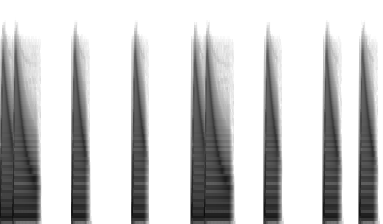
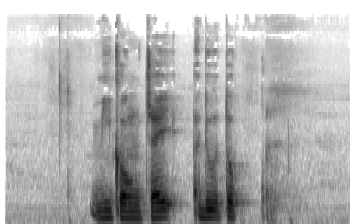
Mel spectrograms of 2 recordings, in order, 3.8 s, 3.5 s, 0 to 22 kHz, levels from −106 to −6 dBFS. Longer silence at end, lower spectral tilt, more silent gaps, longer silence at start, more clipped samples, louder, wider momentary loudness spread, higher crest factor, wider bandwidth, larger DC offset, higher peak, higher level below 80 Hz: second, 0.1 s vs 1.1 s; about the same, -5.5 dB/octave vs -6.5 dB/octave; first, 0.42-0.72 s, 0.92-1.32 s, 1.49-1.92 s, 2.35-2.65 s, 2.84-3.24 s, 3.44-3.60 s vs none; second, 0 s vs 0.95 s; neither; second, -20 LUFS vs -17 LUFS; about the same, 7 LU vs 8 LU; about the same, 18 dB vs 18 dB; second, 9.8 kHz vs 15 kHz; neither; about the same, 0 dBFS vs 0 dBFS; first, -48 dBFS vs -58 dBFS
